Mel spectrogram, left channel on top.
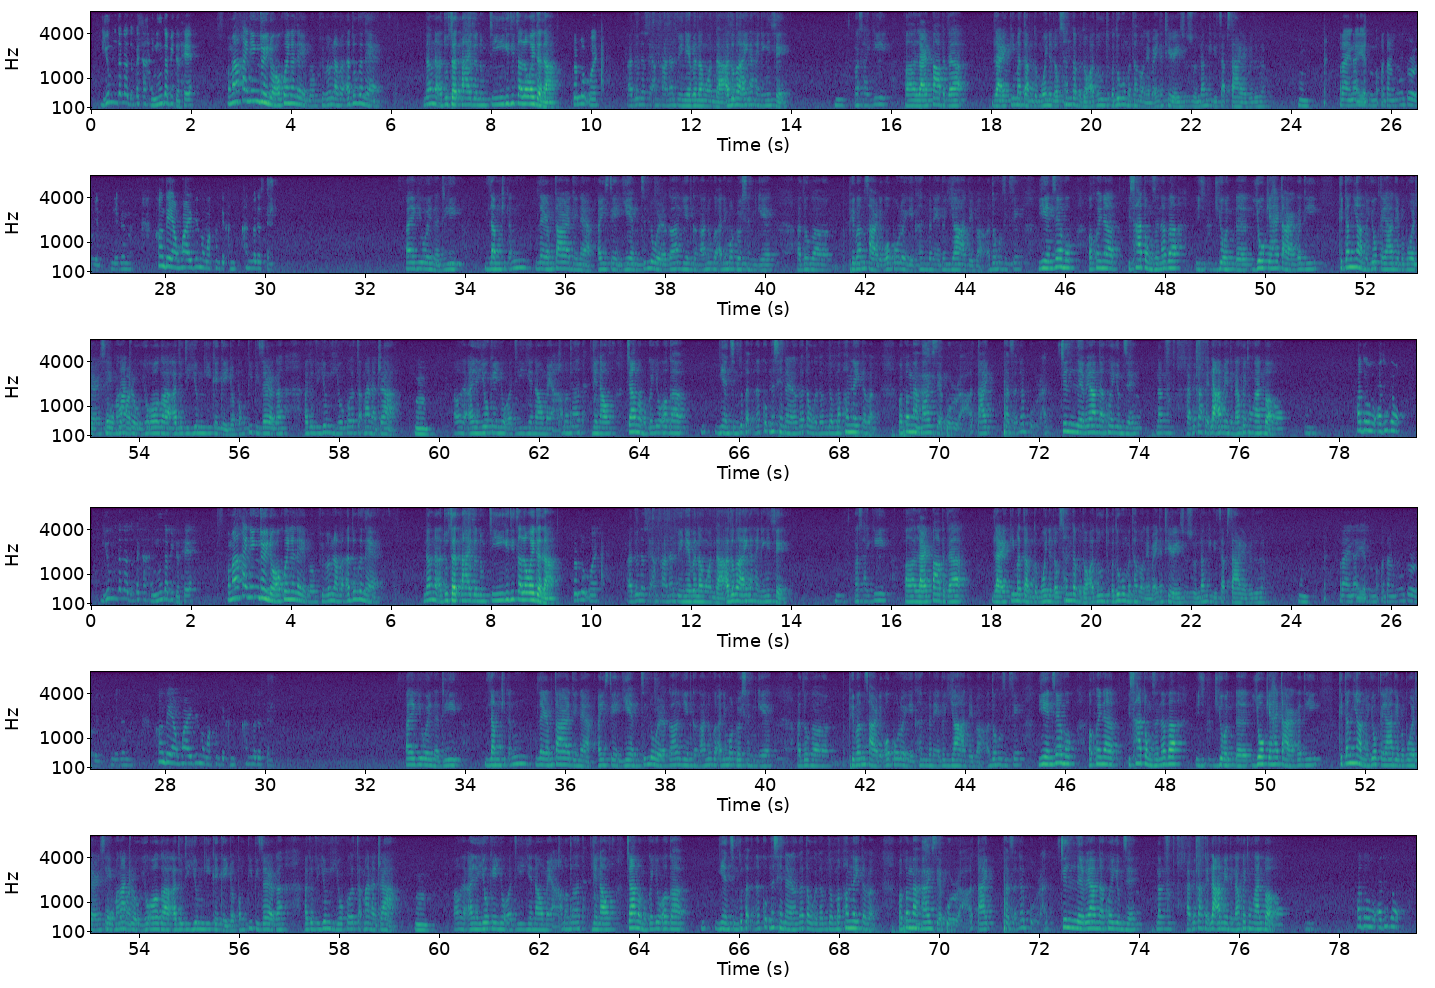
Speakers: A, on the left; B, on the right.
A: ꯌꯨꯝꯗꯒ ꯑꯗꯨꯝ ꯄꯩꯁꯥ ꯍꯩꯅꯤꯡꯗꯕꯤꯗꯣ ꯍꯦ
B: ꯀꯃꯥꯏ ꯍꯥꯏꯅꯤꯡꯗꯣꯏꯅꯣ ꯑꯩꯈꯣꯏꯅ ꯂꯩꯔꯤꯕ ꯐꯤꯕꯝ ꯑꯗꯨꯒꯅꯦ ꯅꯪꯅ ꯑꯗꯨ ꯆꯠꯄ ꯍꯥꯏꯗꯣ ꯅꯨꯡꯇꯤꯒꯤꯗꯤ ꯆꯠꯂꯛꯑꯣꯏꯗꯅ
A: ꯆꯠꯂꯛ ꯑꯣꯏ
B: ꯑꯗꯨꯅꯁꯨ ꯌꯥꯝ ꯀꯥꯟꯅꯗꯣꯏꯅꯦꯕ ꯅꯪꯉꯣꯟꯗ ꯑꯗꯨꯒ ꯑꯩꯅ
A: ꯎꯝ
B: ꯍꯥꯏꯅꯤꯡꯉꯤꯁꯦ
A: ꯎꯝ
B: ꯉꯁꯥꯏꯒꯤ ꯂꯥꯏꯔꯤꯛ ꯄꯥꯕꯗ ꯂꯥꯏꯔꯤꯛꯀꯤ ꯃꯇꯝ ꯗꯣ ꯃꯣꯏꯅ ꯂꯧꯁꯟꯗꯕꯗꯣ ꯑꯗꯨ ꯑꯗꯨꯒꯨꯝꯕ ꯊꯕꯛꯅꯦꯕ ꯑꯩꯅ ꯊꯤꯔꯛꯏꯁꯤꯁꯨ ꯅꯪꯒꯤꯗꯤ ꯆꯞ ꯆꯥꯔꯦꯕ ꯑꯗꯨꯅ
A: ꯎꯝ ꯑꯔꯥꯏꯅ ꯑꯩ ꯑꯗꯨꯅ ꯑꯗꯥꯢꯅ ꯑꯣꯏꯅ ꯇꯔꯒꯦꯅ ꯈꯜꯂꯤ ꯏꯕꯦꯝꯃ ꯈꯪꯗꯦ ꯌꯥꯝ ꯋꯥꯏ ꯏꯕꯦꯝꯃ ꯋꯥꯈꯟꯖꯦ ꯈꯟ ꯈꯟꯕꯗꯁꯨ
B: ꯑꯩꯒꯤ ꯑꯣꯏꯅꯗꯤ ꯂꯝ ꯈꯤꯇꯪ ꯂꯩꯔꯝ ꯇꯥꯔꯗꯤꯅꯦ ꯑꯩꯁꯦ ꯌꯦꯟꯁꯦ ꯂꯣꯏꯔꯒ ꯌꯦꯟꯒ ꯉꯥꯅꯨꯒ ꯑꯅꯤꯃꯛ ꯂꯣꯏꯁꯟꯒꯦ
A: <inaudible>
B: ꯑꯗꯨꯒ ꯐꯤꯕꯝ ꯆꯥꯔꯗꯤ ꯑꯣꯛꯐꯧ ꯂꯣꯏꯒꯦ ꯈꯟꯕꯅꯦ ꯑꯗꯣ ꯌꯥꯗꯦꯕ ꯑꯗꯣ ꯍꯧꯖꯤꯛꯁꯦ ꯌꯦꯟꯁꯦ ꯑꯃꯨꯛ ꯑꯩꯈꯣꯏꯅ ꯏꯁꯥ ꯇꯣꯡꯖꯅꯕ ꯌꯣꯟ ꯌꯣꯛꯀꯦ ꯍꯥꯏ ꯇꯥꯔꯒꯗꯤ ꯈꯤꯇꯪ ꯌꯥꯝꯅ ꯌꯣꯛꯇ ꯌꯥꯗꯦꯕ ꯕꯣꯏꯂꯔꯁꯦ
A: ꯍꯣ
B: ꯃꯉꯥ
A: ꯍꯣ ꯍꯣꯏ
B: ꯇꯔꯨꯛ ꯌꯣꯛꯑꯒ ꯒ ꯑꯗꯨꯗꯤ ꯌꯨꯝꯒꯤ ꯀꯩꯀꯩꯗꯣ ꯄꯪꯄꯤ ꯄꯤꯖꯔꯒ ꯑꯗꯨꯗꯤ ꯌꯨꯝꯒꯤ ꯌꯣꯛꯄꯒ ꯆꯞ ꯃꯥꯟꯅꯗ꯭ꯔꯥ
A: ꯎꯝ
B: ꯑꯗꯨꯅ ꯑꯩꯅ ꯌꯣꯛꯀꯦ ꯌꯣꯛꯑꯗꯤ ꯌꯦꯅꯥꯎ ꯃꯌꯥꯝ ꯑꯃ ꯌꯦꯅꯥꯎ ꯆꯥꯝꯃꯃꯨꯛꯀ ꯌꯣꯛꯑꯒ ꯌꯦꯟꯁꯤꯡꯗꯣ ꯐꯖꯅ ꯀꯨꯞꯅ ꯁꯦꯟꯅꯔꯒ ꯇꯧꯒꯗꯕꯗꯣ ꯃꯐꯝ ꯂꯩꯇꯕ ꯃꯐꯝ
A: ꯎꯝ
B: ꯍꯥꯏꯁꯦ ꯄꯨꯔꯥ ꯇꯥꯏꯠ ꯐꯖꯅ ꯄꯨꯔꯥ ꯆꯤꯜꯂꯦꯕ ꯌꯥꯝꯅ ꯑꯩꯈꯣꯏ ꯌꯨꯝ ꯖꯦ
A: ꯎꯝ
B: ꯅꯪ ꯍꯥꯏꯐꯦꯠ ꯀꯐꯦꯠ ꯂꯥꯛꯑꯝꯃꯦꯗꯅ ꯑꯩꯈꯣꯏ ꯊꯣꯡꯒꯥꯟꯐꯧ
A: ꯑꯣ ꯎꯝ ꯑꯗꯣ ꯑꯗꯨꯒꯨ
